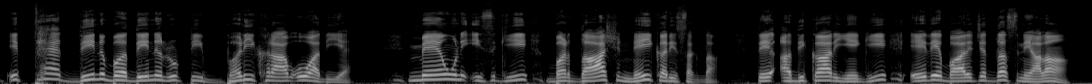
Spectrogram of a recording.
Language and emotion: Dogri, angry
